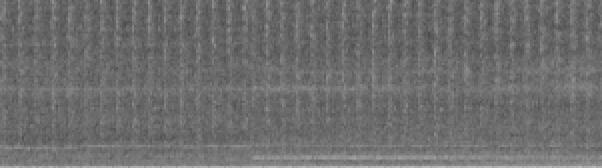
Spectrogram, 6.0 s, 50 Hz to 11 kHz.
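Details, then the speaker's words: Project Whitesnake V8 idling after swapping the FiTech 400 fuel injection for a 650 Brawler carburetor. Deep, steady burble with an even lope and a slight idle step-up; runs clean, as good as ever or better. "as good as it ever was probably even better"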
